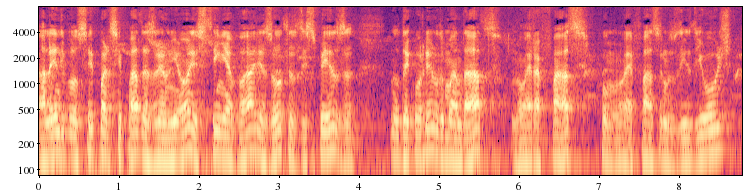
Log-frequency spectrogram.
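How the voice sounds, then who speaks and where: Amid noticeable background noise and audible room echo, a man speaks with very even loudness. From southern Brazil, Santa Catarina. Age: 70s. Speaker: former mayor and writer. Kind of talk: radio interview.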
